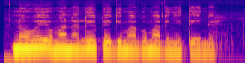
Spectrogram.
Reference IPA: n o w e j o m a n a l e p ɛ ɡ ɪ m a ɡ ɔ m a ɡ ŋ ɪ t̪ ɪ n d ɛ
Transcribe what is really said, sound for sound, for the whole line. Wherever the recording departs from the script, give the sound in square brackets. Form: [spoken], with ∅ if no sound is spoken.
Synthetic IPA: n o w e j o m a n a l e p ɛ ɡ ɪ m a ɡ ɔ m a ɡ [ɲ] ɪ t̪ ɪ n d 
